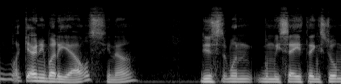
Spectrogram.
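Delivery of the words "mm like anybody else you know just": plain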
